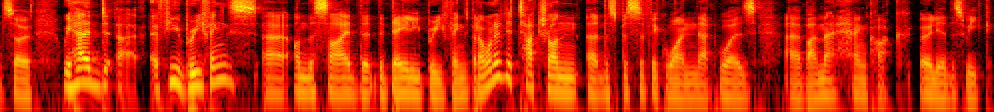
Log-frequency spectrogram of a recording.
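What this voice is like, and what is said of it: South African accent. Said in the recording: “we both have South African accents”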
